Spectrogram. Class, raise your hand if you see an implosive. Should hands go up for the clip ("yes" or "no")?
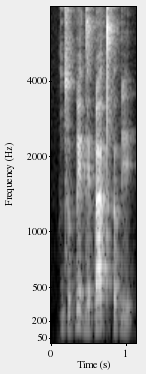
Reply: yes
